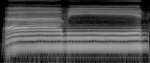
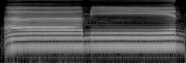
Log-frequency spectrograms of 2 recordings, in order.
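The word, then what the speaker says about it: آمين: A-nya 2 harokat, min boleh juga 2 harokat. Boleh juga panjang min. Kenapa? Karena dianggap mat arid lis sukun. Sama seperti alhamdulillahi rabbil alamina. Normalnya karena 2 harokat alamina. Tapi karena dia di akhir menjadi alamin. Panjang dia. Sama dengan aminah. Harusnya, tapi karena di akhir dia menjadi amin.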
